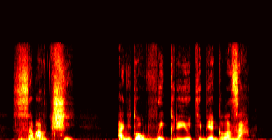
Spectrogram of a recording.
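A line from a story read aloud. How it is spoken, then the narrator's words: Hissing. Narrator (Russian): самый большой из окруживших его ворон прошипел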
